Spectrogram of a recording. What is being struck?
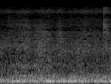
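Nothing is struck.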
